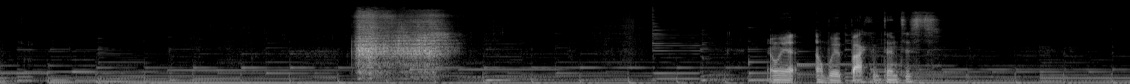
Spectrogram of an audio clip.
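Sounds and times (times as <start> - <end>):
nose blowing: 3.4 - 4.9
speech: 7.7 - 9.4.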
